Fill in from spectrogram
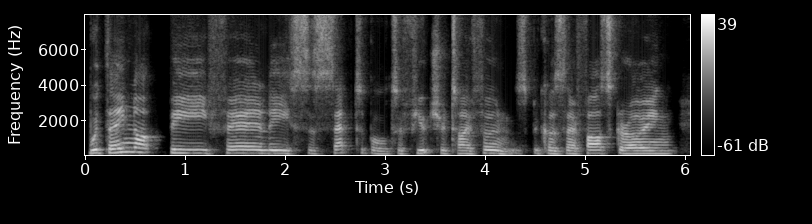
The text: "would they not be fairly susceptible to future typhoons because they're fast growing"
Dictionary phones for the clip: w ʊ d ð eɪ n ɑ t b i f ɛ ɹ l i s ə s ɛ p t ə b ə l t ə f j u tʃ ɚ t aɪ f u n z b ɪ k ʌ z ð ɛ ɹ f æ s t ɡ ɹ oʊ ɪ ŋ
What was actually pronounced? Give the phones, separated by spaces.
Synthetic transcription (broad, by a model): w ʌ d ð eɪ n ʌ t b i f ɛ ɹ l i s ə s ɛ p t ə b ə l t ə f j u tʃ ɚ t aɪ f u n z b ɪ k ʌ z ð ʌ ɹ f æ s t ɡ ɹ oʊ ɪ ŋ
